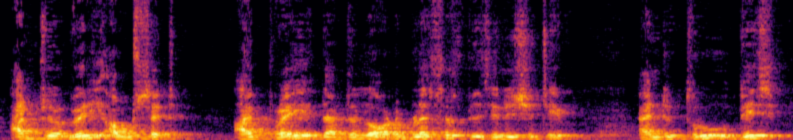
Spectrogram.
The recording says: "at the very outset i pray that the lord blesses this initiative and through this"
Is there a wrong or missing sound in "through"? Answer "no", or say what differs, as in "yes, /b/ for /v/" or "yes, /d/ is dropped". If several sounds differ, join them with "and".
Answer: yes, /t/ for /θ/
